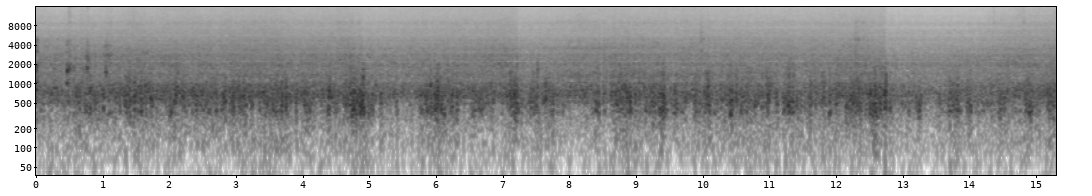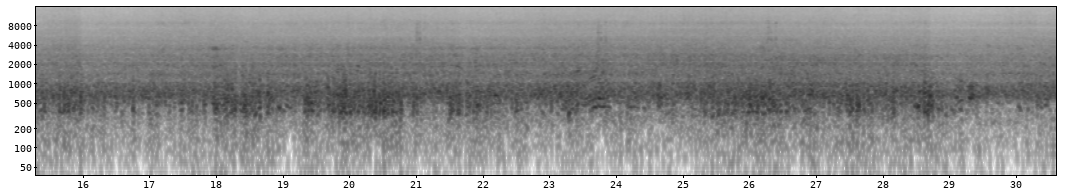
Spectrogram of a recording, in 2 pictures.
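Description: Ocean surf breaking and washing over lava rocks at the shore: a steady wash of noise that swells and eases slightly.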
